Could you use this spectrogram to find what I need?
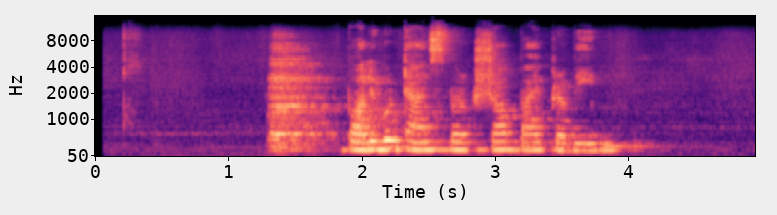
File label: voice message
